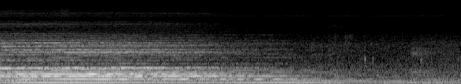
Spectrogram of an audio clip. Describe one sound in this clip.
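A man sings through a loudspeaker in an echoing hall, then fades out.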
